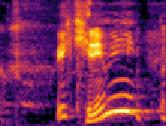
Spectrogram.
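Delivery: high-pitched, incredulous outburst; squeaky-high indignant disbelief. Retold or imitated. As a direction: react in retold disbelief at an outrageous fine. Retells own disbelief at the fine.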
